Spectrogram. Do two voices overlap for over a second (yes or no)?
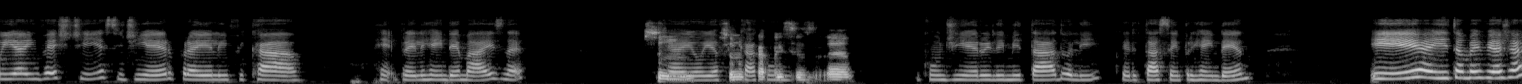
yes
